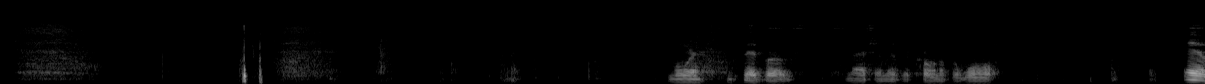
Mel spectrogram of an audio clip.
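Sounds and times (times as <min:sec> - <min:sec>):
breathing through a respirator: 0:00.1 - 0:01.1, 0:02.7 - 0:03.5.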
